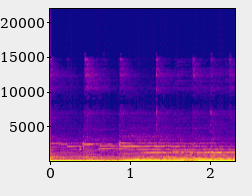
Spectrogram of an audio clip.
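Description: Live band music with guitar to the fore, playing long held notes over a steady bass.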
